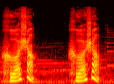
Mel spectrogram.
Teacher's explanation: this 轻声 sounds a little bit like fourth tone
